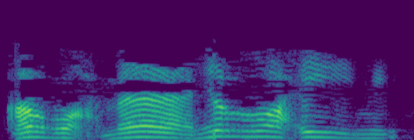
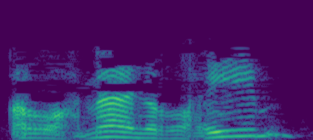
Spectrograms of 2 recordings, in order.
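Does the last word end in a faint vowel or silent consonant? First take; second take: faint vowel; silent consonant. First: A faint trace of the final vowel is heard. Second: The final consonant is fully silent, with no vowel. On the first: "بالروم مع المد بمقدار حركتين كالوصل" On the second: "هذه الثلاثة بالسكون المجرد"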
